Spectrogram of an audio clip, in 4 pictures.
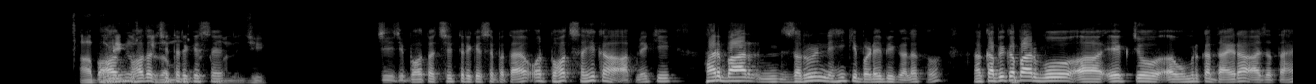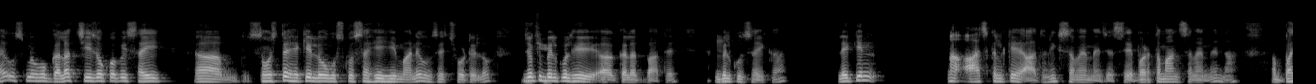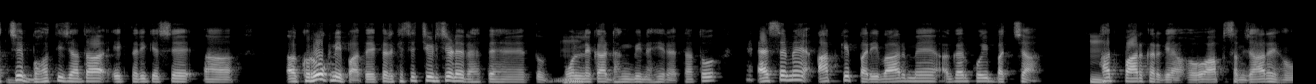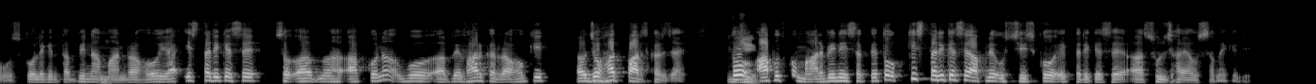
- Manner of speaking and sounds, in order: tapping
- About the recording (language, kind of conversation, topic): Hindi, podcast, कोई बार-बार आपकी हद पार करे तो आप क्या करते हैं?
- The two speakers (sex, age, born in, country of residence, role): male, 25-29, India, India, guest; male, 30-34, India, India, host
